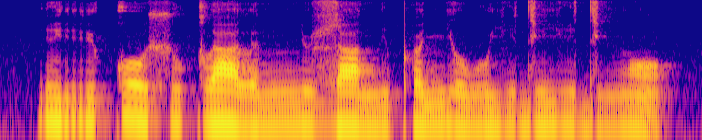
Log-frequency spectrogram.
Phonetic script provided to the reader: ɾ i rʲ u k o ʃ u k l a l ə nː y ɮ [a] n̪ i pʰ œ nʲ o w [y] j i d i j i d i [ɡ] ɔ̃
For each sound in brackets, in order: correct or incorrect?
correct, incorrect: u, incorrect: ŋ

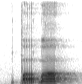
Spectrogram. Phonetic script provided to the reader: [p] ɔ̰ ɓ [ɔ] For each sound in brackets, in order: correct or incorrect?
correct, correct

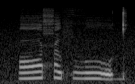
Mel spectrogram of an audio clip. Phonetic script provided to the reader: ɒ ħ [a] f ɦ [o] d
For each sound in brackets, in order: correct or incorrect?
incorrect: ə, correct

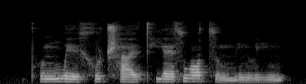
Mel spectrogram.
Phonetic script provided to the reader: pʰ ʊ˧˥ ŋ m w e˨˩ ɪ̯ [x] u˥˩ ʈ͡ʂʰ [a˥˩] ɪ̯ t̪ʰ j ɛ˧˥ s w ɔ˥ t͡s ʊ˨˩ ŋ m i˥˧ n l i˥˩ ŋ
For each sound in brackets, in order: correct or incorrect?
correct, incorrect: a˧˥

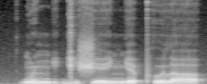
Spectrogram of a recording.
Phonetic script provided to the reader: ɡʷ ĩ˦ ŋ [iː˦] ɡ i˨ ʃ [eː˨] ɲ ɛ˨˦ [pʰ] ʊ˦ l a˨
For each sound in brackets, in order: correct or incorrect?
incorrect: i˦, correct, correct

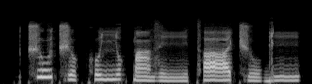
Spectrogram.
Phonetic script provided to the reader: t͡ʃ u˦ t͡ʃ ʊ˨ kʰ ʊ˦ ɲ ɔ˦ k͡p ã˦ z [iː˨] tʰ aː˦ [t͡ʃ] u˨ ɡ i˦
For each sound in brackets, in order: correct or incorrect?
correct, correct

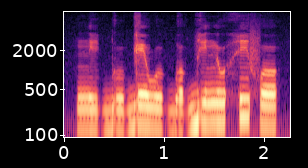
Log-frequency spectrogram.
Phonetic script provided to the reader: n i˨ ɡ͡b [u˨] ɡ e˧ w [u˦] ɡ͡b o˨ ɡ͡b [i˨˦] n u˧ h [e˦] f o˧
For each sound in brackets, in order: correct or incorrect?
correct, incorrect: u˨, incorrect: i˧, incorrect: i˦

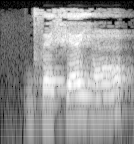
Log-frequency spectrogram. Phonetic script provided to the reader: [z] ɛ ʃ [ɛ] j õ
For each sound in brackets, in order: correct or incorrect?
incorrect: d͡z, correct

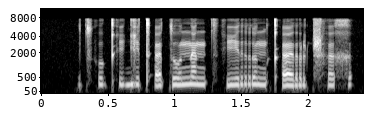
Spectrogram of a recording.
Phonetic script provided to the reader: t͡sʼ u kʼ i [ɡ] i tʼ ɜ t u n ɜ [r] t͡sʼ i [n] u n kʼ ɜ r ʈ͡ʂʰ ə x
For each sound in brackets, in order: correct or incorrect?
correct, incorrect: n, incorrect: r

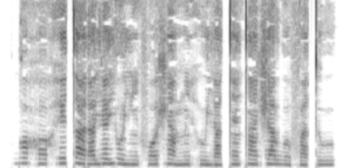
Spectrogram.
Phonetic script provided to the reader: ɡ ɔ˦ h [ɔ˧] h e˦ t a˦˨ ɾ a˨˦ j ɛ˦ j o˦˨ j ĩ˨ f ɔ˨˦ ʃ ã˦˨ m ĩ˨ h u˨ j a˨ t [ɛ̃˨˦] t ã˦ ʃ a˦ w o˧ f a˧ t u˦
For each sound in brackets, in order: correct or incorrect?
correct, correct

